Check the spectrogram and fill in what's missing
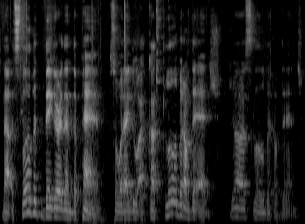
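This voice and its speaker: Low-voiced male home cook, halting and patient, in an echoey kitchen. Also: very animated, a bit bright, a little hiss or hum. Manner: halting, patient step-by-step explaining with frequent restarts. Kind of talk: cooking demonstration.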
